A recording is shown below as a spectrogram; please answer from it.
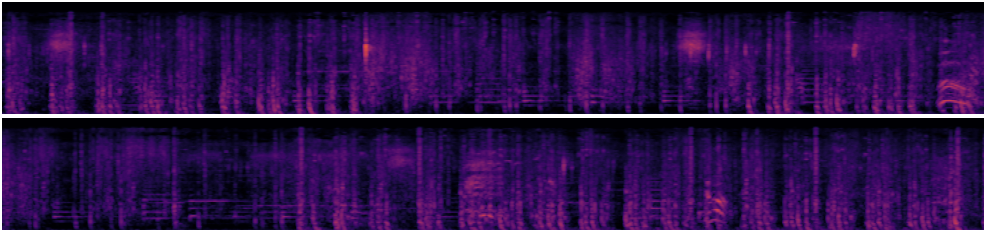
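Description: Horse hooves clip-clop in a steady, brisk rhythm in the video game Red Dead Redemption, close and clear, with a game-like quality and a voice talking intermittently over them.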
